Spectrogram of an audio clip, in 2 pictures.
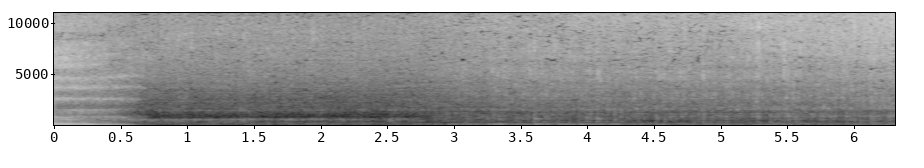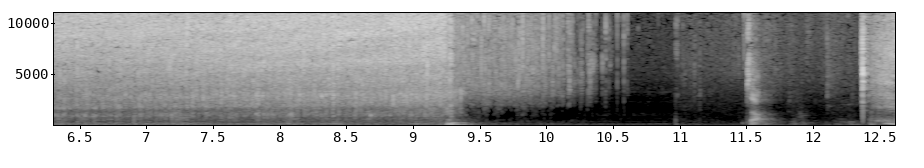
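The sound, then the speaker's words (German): Water runs steadily from a tap into a coffee machine's water tank for about nine seconds, a fairly loud gush, then cuts off, followed by a few quiet clunks. “jetzt ist wieder das Wasser leer von dem Kaffeeautomaten.”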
